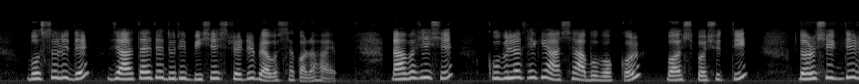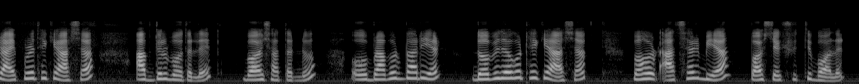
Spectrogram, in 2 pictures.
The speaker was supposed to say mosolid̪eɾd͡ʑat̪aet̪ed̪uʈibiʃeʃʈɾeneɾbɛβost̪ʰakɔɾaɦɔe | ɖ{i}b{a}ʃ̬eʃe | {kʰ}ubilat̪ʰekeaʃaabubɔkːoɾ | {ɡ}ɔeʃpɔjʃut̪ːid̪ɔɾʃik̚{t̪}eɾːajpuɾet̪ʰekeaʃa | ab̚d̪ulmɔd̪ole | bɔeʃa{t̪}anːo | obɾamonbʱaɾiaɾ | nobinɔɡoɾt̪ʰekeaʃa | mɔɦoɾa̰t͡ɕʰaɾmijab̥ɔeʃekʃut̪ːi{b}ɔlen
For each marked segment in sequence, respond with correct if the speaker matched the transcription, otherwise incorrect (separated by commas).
incorrect, correct, incorrect, incorrect, incorrect, correct, correct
